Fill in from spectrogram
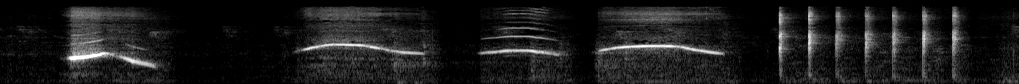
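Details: Tame talking pet parakeet whistling a series of smooth arched notes, each rising then falling, followed by a quick run of sharp clicks, with people speaking in the background.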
